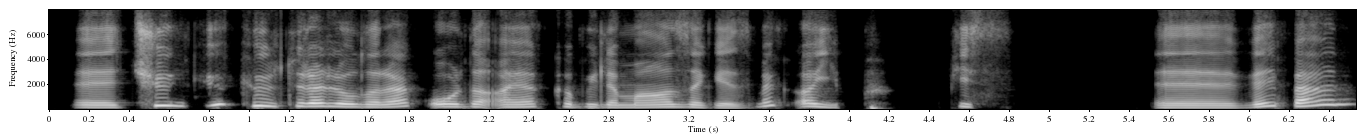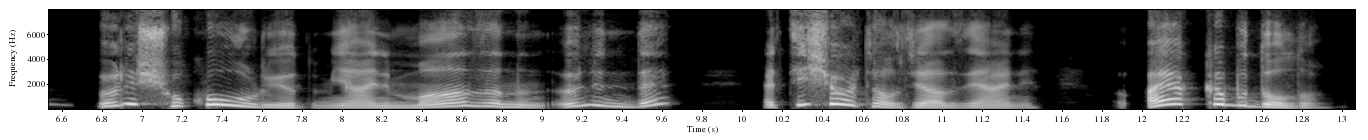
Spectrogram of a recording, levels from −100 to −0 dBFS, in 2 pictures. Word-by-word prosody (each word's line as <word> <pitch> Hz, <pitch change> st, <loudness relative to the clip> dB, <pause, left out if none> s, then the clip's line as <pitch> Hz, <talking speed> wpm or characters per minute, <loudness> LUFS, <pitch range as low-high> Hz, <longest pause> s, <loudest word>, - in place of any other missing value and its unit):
Eee, 175 Hz, -1 st, -1 dB
çünkü 310 Hz, +6 st, +1 dB
kültürel 250 Hz, -3 st, +2 dB
olarak 215 Hz, +2 st, +1 dB
orada 210 Hz, -1 st, -1 dB
ayakkabıyla 195 Hz, -1 st, -4 dB
mağaza 185 Hz, +2 st, -1 dB
gezmek 155 Hz, -, -7 dB
ayıp, 215 Hz, -7 st, -4 dB, 0.4 s
pis. -, -, -11 dB, 0.7 s
Eee, 155 Hz, -1 st, -2 dB
ve 245 Hz, +6 st, +1 dB
ben 370 Hz, +10 st, +2 dB, 0.3 s
böyle 440 Hz, -, +3 dB
şoka 390 Hz, -, +2 dB
uğruyordum 180 Hz, -, 0 dB
yani, 155 Hz, -1 st, -4 dB
mağazanın 205 Hz, -, 0 dB
önünde 265 Hz, -, -2 dB, 0.5 s
e, -, -, -1 dB
tişört 385 Hz, -, +4 dB
alacağız 160 Hz, -5 st, -2 dB
yani. 145 Hz, -2 st, -5 dB
Iıı, 150 Hz, -, -27 dB
ayakkabı 415 Hz, -, +5 dB
dolu. 155 Hz, -5 st, +1 dB
210 Hz, 120 wpm, -22 LUFS, -, 0.7 s, ayakkabı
